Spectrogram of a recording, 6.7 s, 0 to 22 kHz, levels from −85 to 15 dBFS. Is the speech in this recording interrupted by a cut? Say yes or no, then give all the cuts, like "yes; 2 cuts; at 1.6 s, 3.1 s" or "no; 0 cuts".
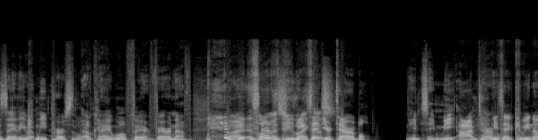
yes; 1 cut; at 1.0 s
